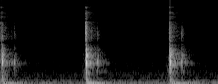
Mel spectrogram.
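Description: Three single keystrokes on a computer keyboard, spaced a little under a second apart, the second and third the loudest.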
